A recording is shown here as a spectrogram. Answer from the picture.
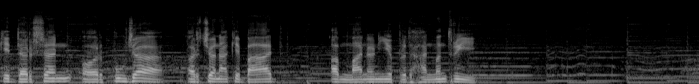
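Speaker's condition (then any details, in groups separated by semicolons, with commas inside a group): No condition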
